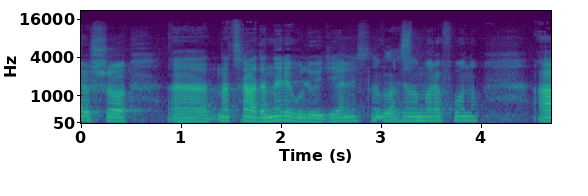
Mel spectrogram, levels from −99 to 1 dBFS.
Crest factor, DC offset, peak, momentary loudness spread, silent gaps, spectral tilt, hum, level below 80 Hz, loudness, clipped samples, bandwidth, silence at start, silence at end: 20 dB; under 0.1%; -18 dBFS; 14 LU; none; -6 dB/octave; none; -72 dBFS; -39 LUFS; under 0.1%; 16 kHz; 0 s; 0 s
